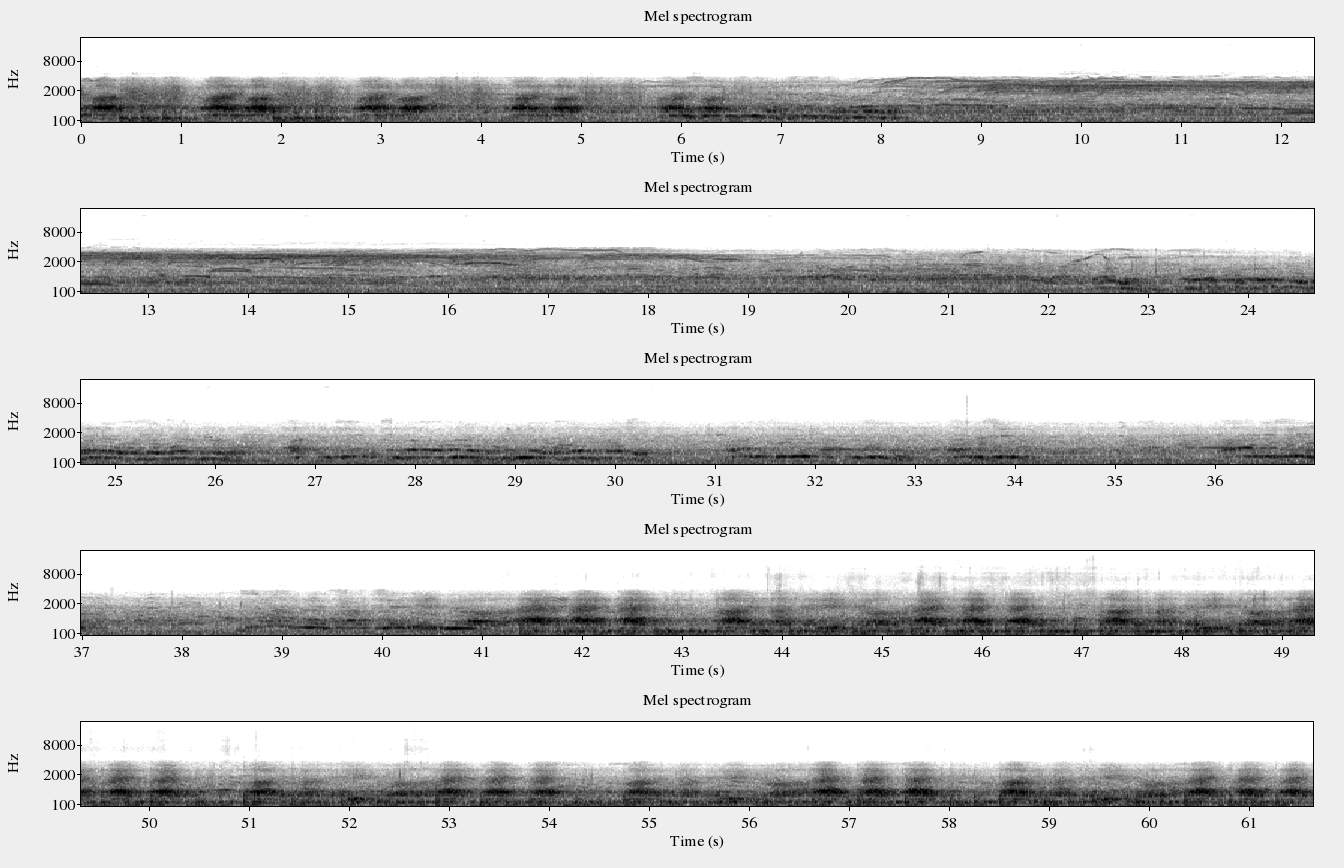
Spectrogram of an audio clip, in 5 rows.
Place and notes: Maribor, near Kalvarija - distant sounds from the soccer arena
the sounds from a match in Maribor stadium, heard on the hills near Kalvarija chapel.
(SD702, Audio Technica BP4025)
